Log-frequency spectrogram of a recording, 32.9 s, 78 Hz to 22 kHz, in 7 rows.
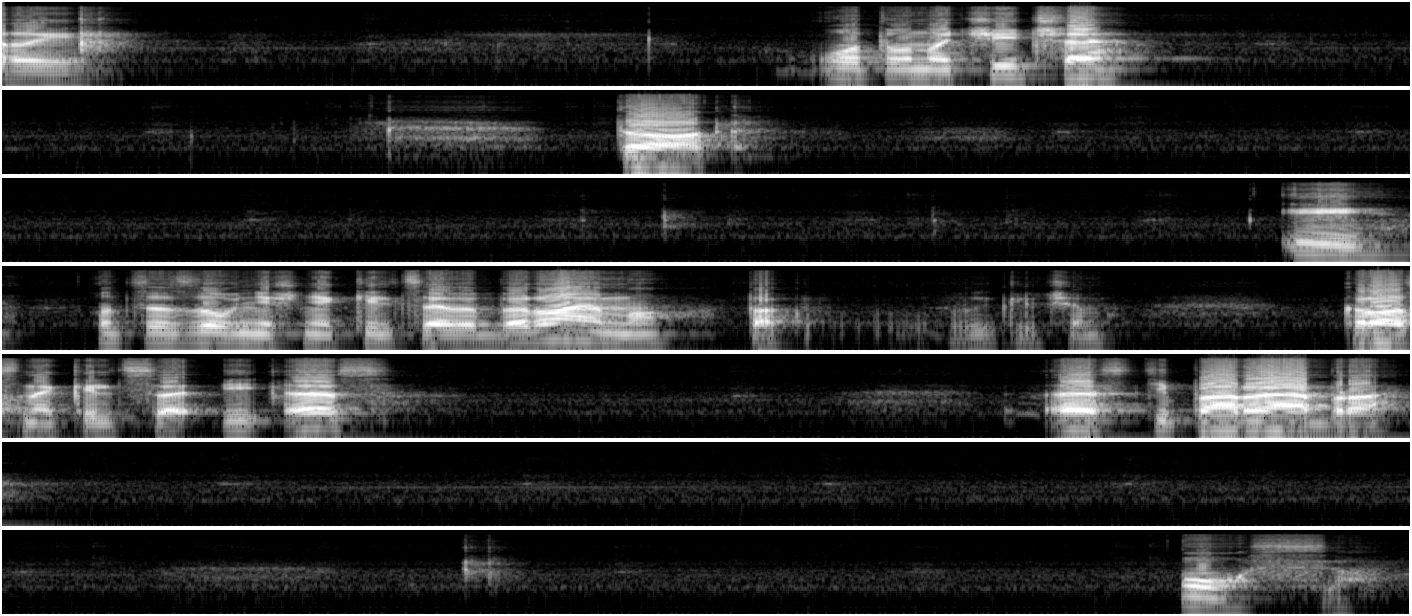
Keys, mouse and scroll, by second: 2.9 scroll up 3, 3.7 middle click, 5.8 click, 6.5 click, 7.2 Tab, 7.7 click, 8.4 click, 11.0-11.4 scroll down 1, 11.8 shift+middle click, 12.7 middle click, 14.8 click, 16.5 click, 19.7 s, 29.7 s, 32.7 middle click.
